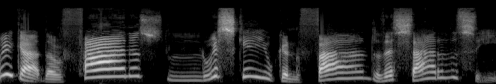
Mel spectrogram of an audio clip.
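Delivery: strange, very high, swooping sing-song voice shift. Replying to an order for a bottle of whiskey, weirdly changed voice. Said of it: "It then changes voice weirdly".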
